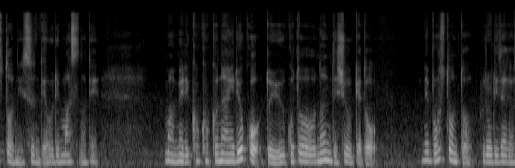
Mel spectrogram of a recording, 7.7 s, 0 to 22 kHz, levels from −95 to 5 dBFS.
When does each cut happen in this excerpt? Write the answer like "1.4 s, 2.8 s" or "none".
none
